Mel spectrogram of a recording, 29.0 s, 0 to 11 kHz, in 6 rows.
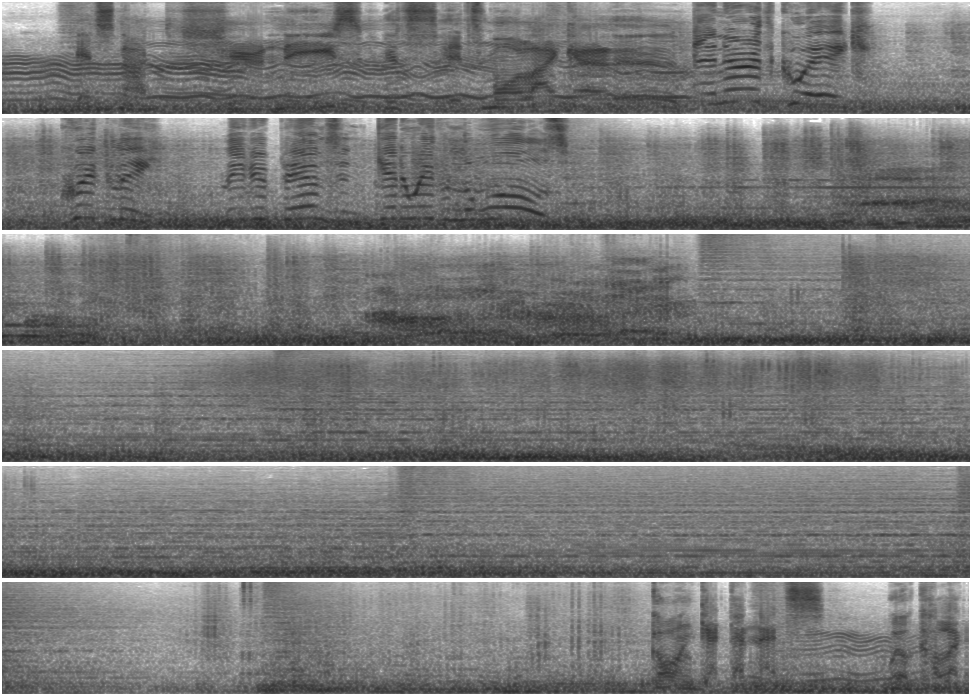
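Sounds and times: cartoon earthquake rumble: 4.4 - 22.0.

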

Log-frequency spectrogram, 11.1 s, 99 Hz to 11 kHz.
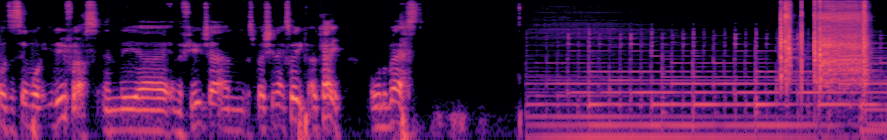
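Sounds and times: soft sustained music: 6.6 - 11.0
camera shutter clicks: 9.7 - 11.0.

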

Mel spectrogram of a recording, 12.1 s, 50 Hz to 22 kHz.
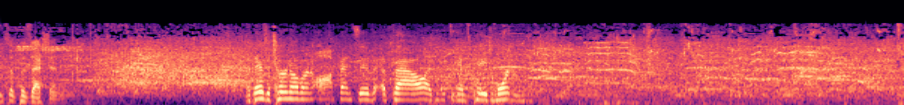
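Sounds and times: sneaker squeaks: 0.0 - 1.7, 7.4 - 12.0.

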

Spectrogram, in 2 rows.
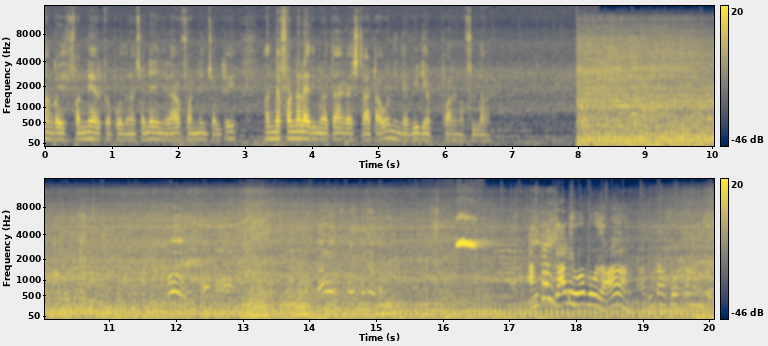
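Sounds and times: motorcycle engine running: 8.0 - 20.0
short high chirp: 16.2 - 16.8.

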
